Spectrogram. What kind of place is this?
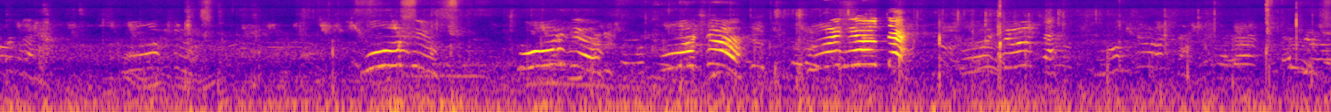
park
